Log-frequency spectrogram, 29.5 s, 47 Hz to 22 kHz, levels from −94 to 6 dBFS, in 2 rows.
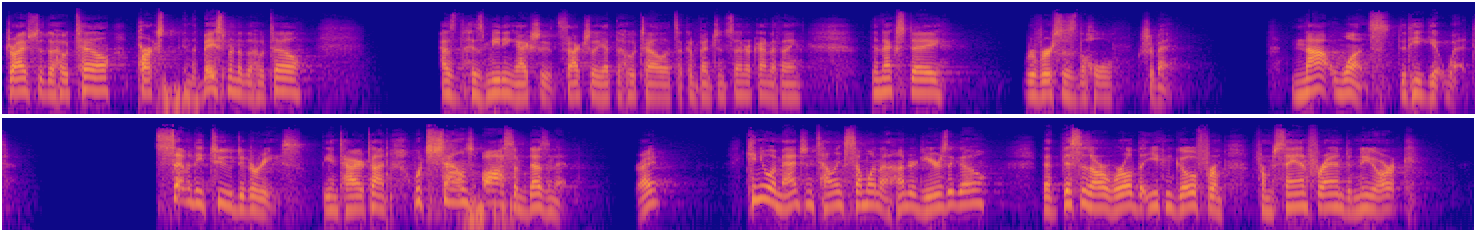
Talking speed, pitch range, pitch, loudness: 155 wpm, 140-175 Hz, 155 Hz, -25 LUFS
